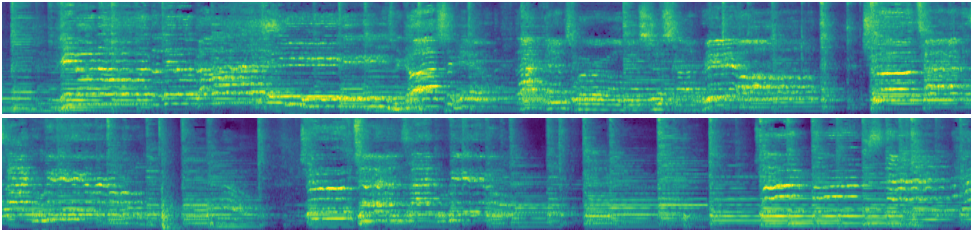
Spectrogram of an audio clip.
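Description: Live acoustic performance: a woman singing into a microphone over an acoustic guitar, with short breaks between her phrases.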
